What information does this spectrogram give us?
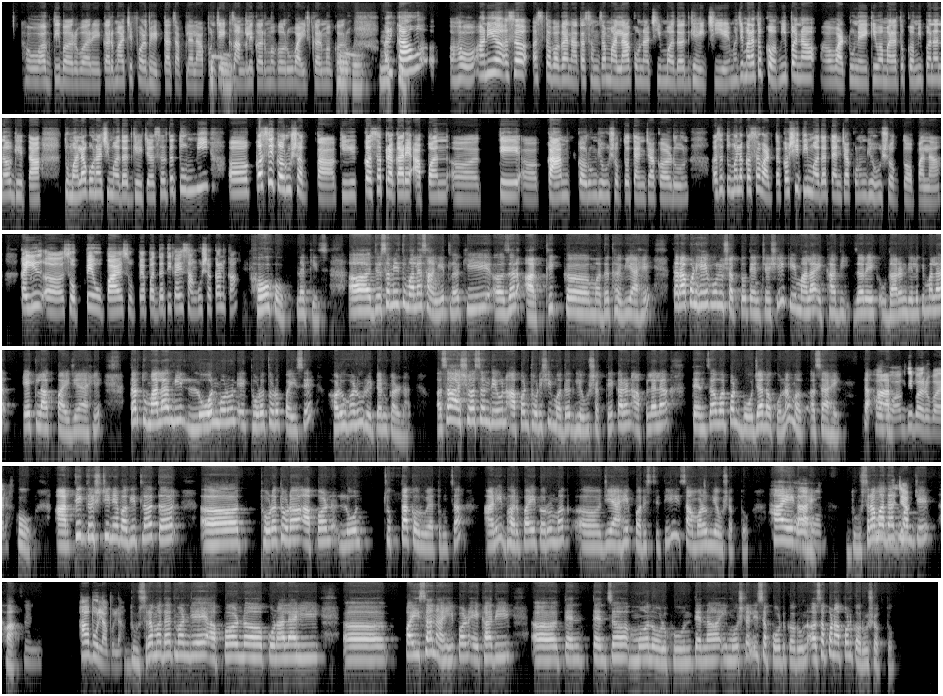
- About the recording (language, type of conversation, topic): Marathi, podcast, मदत मागताना वाटणारा संकोच आणि अहंभाव कमी कसा करावा?
- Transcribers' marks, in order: tapping; other background noise; "आपण" said as "आपणा"; unintelligible speech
